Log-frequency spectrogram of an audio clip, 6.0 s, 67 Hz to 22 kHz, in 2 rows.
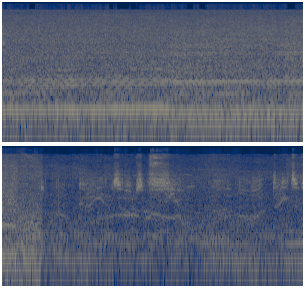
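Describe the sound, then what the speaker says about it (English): A McLaren F1 car in the F1 2015 video game holds a loud, steady high-revving engine tone that drops sharply partway through to a quieter, rougher rumble, with a voice talking over it. "I'm driving as fast as I can right now in the McLaren"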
